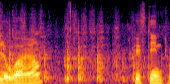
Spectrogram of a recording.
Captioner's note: pan clattering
